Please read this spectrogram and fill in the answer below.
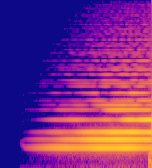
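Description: A sustained electronic tone with several overtones, like an intro sound logo, swelling in from silence about half a second in and holding steady at full strength.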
